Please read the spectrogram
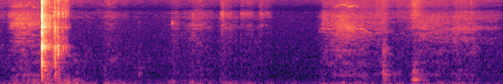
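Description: A small makeup item being handled close to the microphone: one sharp click about half a second in, then faint scattered handling ticks and a soft breath a few seconds later.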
